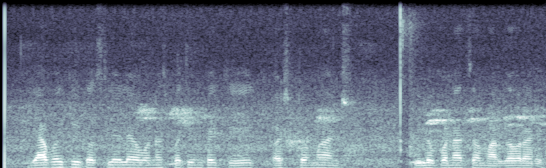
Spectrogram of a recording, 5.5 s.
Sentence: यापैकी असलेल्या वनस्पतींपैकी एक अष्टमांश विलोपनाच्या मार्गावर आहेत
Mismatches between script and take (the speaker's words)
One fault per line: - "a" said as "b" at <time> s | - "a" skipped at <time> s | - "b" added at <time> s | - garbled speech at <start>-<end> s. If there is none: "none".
none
